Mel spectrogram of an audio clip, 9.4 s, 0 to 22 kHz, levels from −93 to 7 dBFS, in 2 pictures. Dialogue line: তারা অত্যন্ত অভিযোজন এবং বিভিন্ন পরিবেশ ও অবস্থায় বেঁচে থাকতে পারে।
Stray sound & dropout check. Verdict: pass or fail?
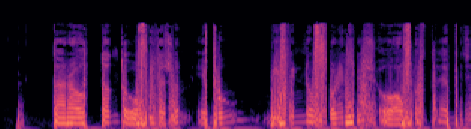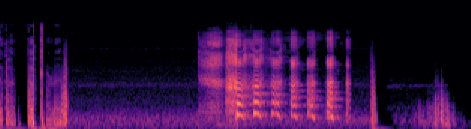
fail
